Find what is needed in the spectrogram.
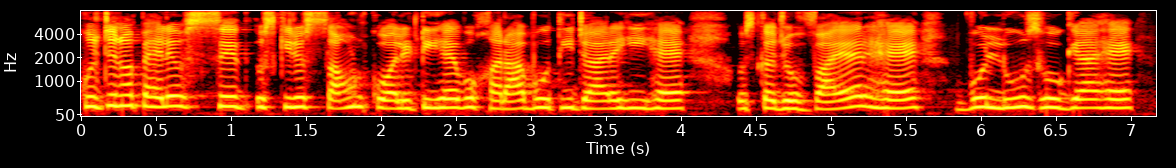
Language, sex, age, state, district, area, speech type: Urdu, female, 30-45, Delhi, South Delhi, urban, spontaneous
